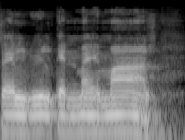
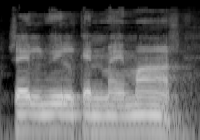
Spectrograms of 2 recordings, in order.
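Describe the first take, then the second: Both takes have the same delivery.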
